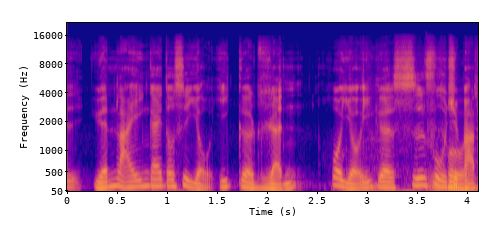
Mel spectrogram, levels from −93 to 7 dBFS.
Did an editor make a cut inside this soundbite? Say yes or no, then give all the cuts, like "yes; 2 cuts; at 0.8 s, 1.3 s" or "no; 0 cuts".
no; 0 cuts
